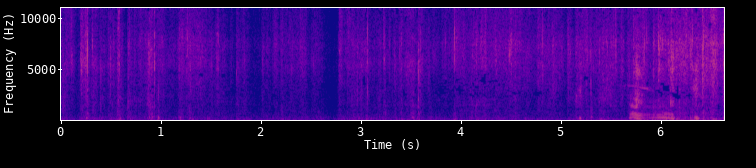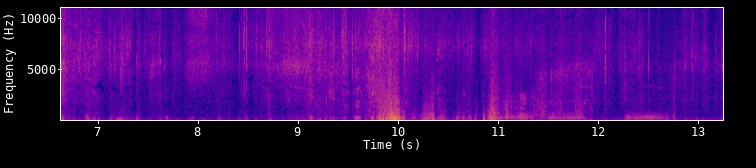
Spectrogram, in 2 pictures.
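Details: Jack Russell Terrier puppies from a litter of broken and rough coat jacks give short, wavering whimpering cries about midway and again near the end, over soft rustling and scratching noises.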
